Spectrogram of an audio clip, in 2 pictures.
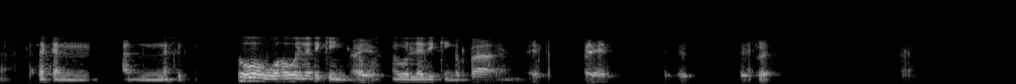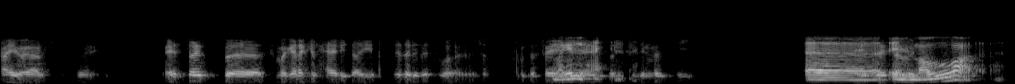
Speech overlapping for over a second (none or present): present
